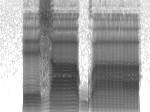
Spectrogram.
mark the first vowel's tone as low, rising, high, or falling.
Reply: low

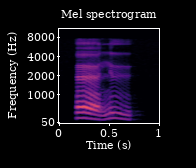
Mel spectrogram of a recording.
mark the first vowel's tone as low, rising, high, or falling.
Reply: falling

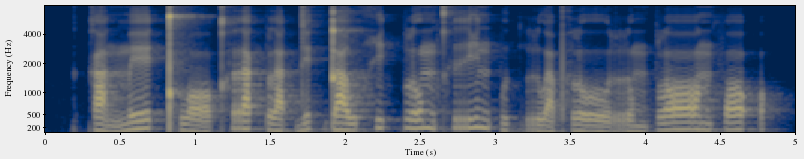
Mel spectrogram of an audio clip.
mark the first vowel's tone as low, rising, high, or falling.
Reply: low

